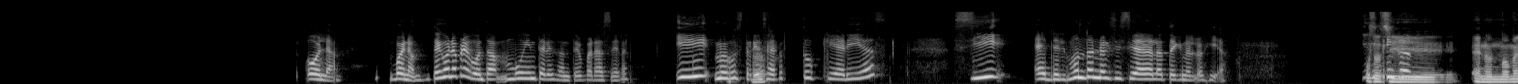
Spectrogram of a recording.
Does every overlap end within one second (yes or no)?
yes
